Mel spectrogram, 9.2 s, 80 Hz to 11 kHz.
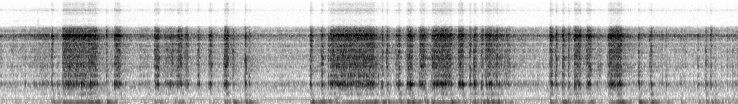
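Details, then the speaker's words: Electrical distribution equipment heard through ultrasound inspection at early stage 3 of failure: erratic crackling bursts over a low electrical buzz. It is arcing, and calls for immediate shutdown for remedial work. "At early stage 3, we will now start to see possibilities of detecting arc or arcing using the ultrasound equipment. That sounds like this."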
